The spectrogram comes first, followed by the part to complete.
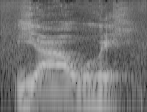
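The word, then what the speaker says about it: Yahweh: Ito nga ho 'yung ah Y H o sa bigkas o sa wikang hebreo yod, hey vav, he o pag pinagsama yung pinaniniwalaang wastong pagbigkas nito ay Yahwe.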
